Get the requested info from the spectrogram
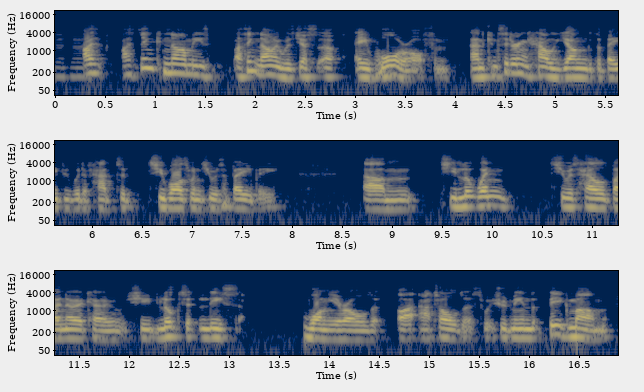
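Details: Adult male speaker; normal speech.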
